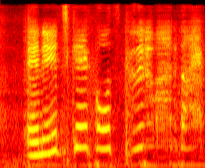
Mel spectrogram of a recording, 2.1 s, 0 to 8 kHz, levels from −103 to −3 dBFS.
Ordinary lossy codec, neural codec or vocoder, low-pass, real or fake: AAC, 32 kbps; codec, 16 kHz, about 1 kbps, DyCAST, with the encoder's durations; 7.2 kHz; fake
